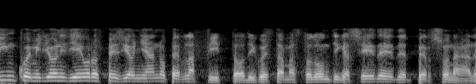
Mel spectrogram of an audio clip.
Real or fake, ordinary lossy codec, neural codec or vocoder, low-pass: real; Opus, 32 kbps; none; 5.4 kHz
